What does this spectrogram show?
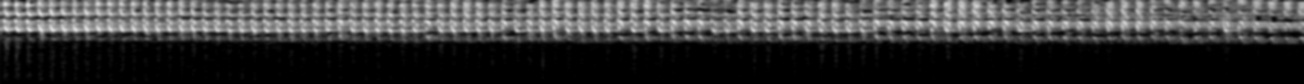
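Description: A songbird giving a long, fast, even rattling trill of about nine sharp notes a second, held without a break.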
